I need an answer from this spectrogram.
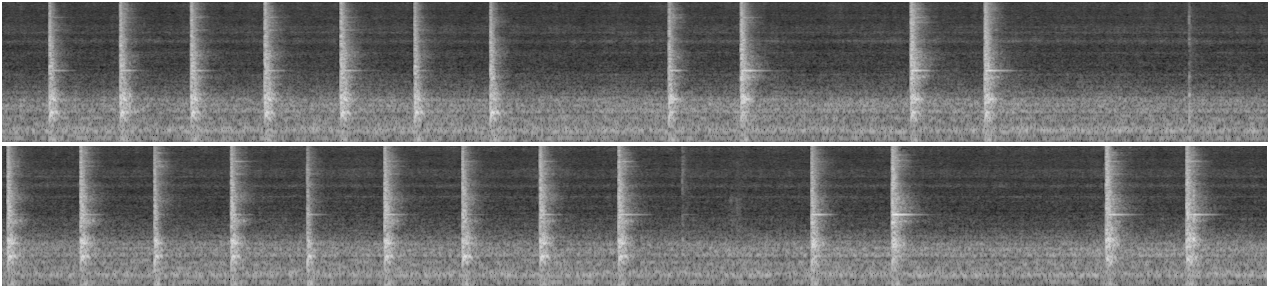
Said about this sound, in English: Holding on a little bit of an angle to favor the bevel and pounding it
